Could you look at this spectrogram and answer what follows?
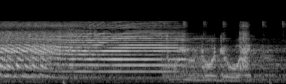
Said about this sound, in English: Let me sound that alarm.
